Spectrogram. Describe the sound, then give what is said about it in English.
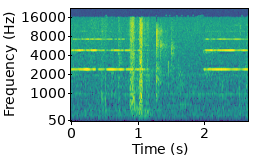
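A washing machine's high electronic reminder beep sounds twice, steady tones separated by a brief rustling clatter, faint, with no one speaking. The machine repeats this reminder multiple times, about four, before entering a power save state. “And that's the washing machine doing its reminder again.”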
